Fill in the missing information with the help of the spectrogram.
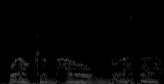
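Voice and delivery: low, breathy ghostly whisper; Guardians of the Afterlife voice. Acted. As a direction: whisper it from beyond the grave. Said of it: "An extremely Guardians of the Afterlife voice".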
